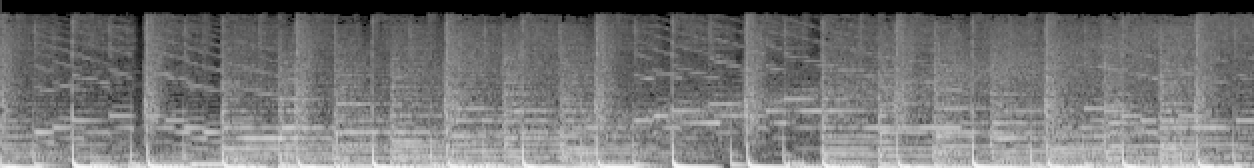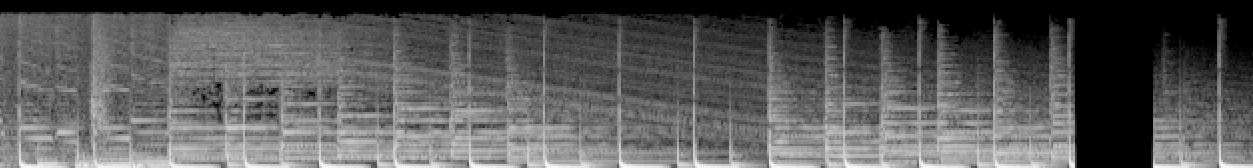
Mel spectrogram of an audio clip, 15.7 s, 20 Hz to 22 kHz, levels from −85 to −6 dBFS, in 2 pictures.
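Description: Audio dropout to silence from 14.54 to 15.04 s: the sound cuts to silence for about half a second, likely from an input lost while recording continued.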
